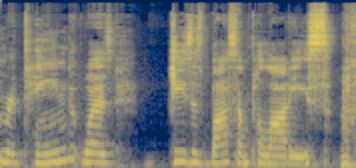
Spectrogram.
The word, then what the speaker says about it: Pilate: So it's going to be really hard for me to like No, Pilate, Pilate, Pilate. Not Pilates.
